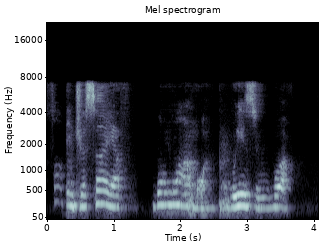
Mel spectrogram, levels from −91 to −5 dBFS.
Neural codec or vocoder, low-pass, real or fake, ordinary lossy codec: codec, 16 kHz, 1.1 kbps, Voila-Tokenizer; 7.2 kHz; fake; none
